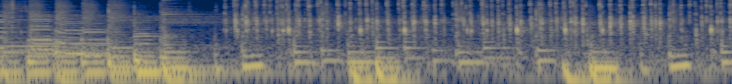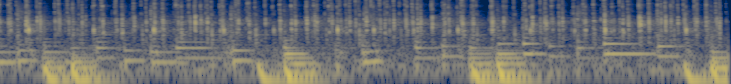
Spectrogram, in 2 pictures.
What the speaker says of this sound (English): From the typing sound test, you can feel that the new internal materials in the Azoth X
